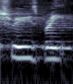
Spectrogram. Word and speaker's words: Shrewsbury: Or should that be Shrewsbury? Apparently, your pronunciation reveals which side of the river you grew up on, but actually the people of Shrewsbury and Shrewsbury are very tolerant of both pronunciations, as it turns out.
